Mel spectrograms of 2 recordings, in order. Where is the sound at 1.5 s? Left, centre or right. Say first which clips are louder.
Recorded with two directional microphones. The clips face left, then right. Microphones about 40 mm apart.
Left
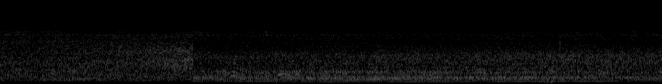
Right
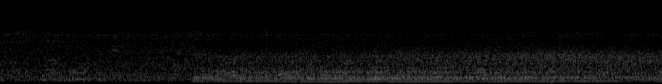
Left 4 dB; left.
